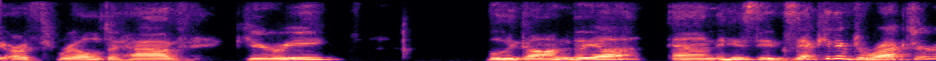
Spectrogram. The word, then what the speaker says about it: Puligandla: We are thrilled to have Giri Bleandia and he's the executive director of the Canadian Mental Health Association. I hope I pronounced your last name right.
